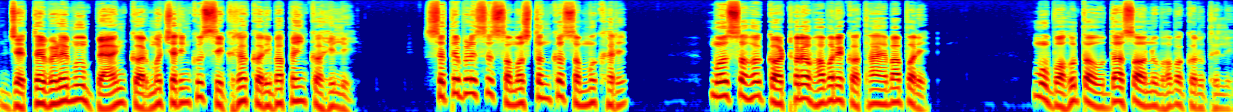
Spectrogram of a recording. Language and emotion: Odia, sad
